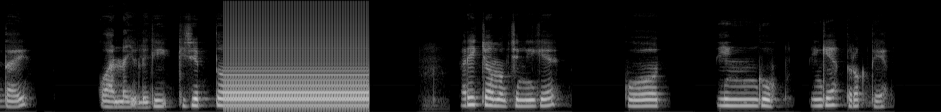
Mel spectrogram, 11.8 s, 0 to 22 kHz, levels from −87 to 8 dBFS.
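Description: From 2.81 to 4.62 s the speech freezes into a system hang loop: the playback hardware kept recycling one 20 ms slice about ninety times, producing a steady 50 Hz buzz. Unlike a stutter or dropout, the repetition is exact and gapless.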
